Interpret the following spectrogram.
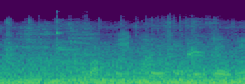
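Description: Steady low outdoor background rumble, with faint voices coming and going over it.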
